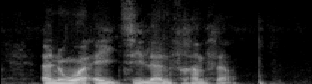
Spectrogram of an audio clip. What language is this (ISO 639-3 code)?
kab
